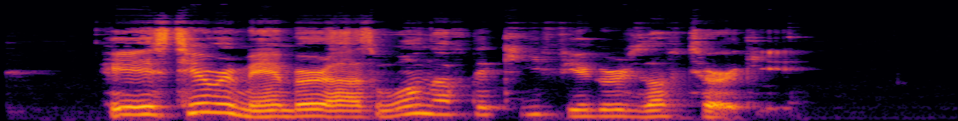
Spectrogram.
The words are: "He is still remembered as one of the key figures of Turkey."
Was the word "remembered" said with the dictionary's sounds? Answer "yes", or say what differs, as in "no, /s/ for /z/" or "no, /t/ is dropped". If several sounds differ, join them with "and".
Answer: no, /d/ is dropped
